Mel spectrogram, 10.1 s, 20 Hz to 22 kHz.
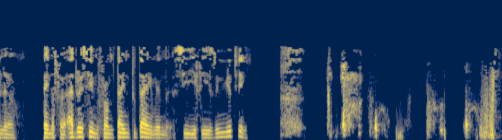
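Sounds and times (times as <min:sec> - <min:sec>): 
speech: 0:00.0 - 0:05.8
person coughing harshly: 0:06.6 - 0:07.8, 0:08.6 - 0:10.0.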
